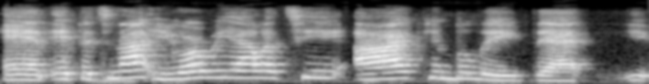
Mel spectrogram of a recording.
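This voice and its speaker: A woman's voice with ordinary pitch variation. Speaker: network marketing presenter. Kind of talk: webinar sales pitch. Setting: recorded webinar. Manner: fast; animated.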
